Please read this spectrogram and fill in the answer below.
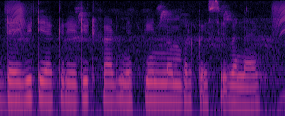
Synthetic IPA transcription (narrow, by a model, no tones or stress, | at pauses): ɖeːʋiʈjakɾeːɖɪʈkaːɾɖmẽpinːəmbəɾkəɪsḛbɐnaːe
